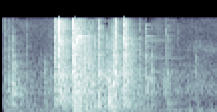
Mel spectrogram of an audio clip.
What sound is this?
Door, Church, Close, D
Fourth raw audio of closing a wooden church door with a metal handle.
An example of how you might credit is by putting this in the description/credits:
Church, Clank, Close, Closed, Door, Doorway, Handle, Squeak, Wood, Wooden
